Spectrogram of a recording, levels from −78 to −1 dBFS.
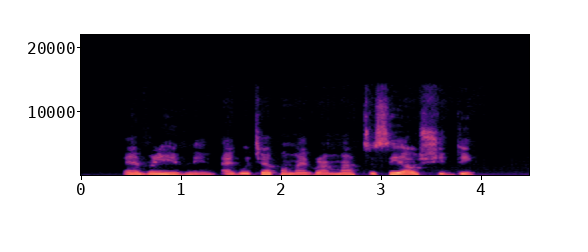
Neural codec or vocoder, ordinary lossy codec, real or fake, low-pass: codec, 44.1 kHz, 7.8 kbps, Pupu-Codec; none; fake; 14.4 kHz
